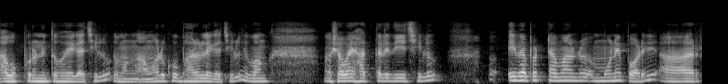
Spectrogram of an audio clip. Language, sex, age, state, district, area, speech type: Bengali, male, 30-45, West Bengal, South 24 Parganas, rural, spontaneous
